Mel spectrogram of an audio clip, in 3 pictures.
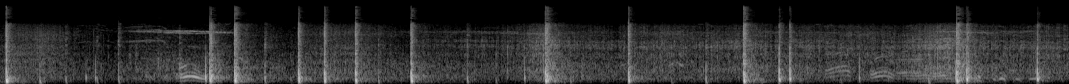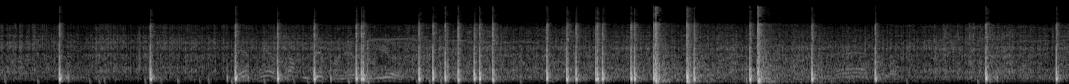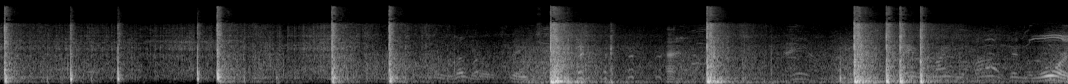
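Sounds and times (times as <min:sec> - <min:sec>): fireworks bangs and pops: 0:00.0 - 0:32.0.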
